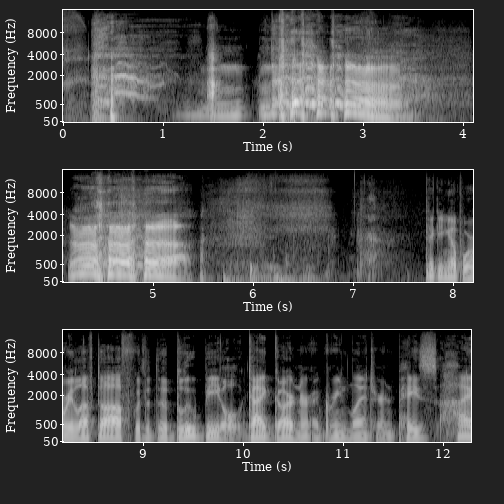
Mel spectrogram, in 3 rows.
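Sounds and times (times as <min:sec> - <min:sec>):
speech: 0:01.4 - 0:03.1, 0:07.8 - 0:12.2
person clearing throat: 0:01.4 - 0:05.5.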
